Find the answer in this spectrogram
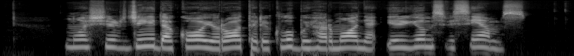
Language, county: Lithuanian, Utena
